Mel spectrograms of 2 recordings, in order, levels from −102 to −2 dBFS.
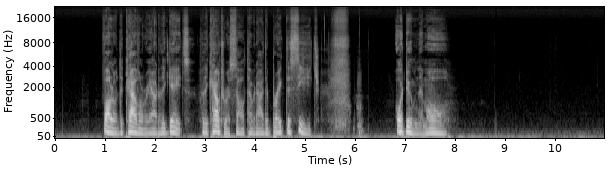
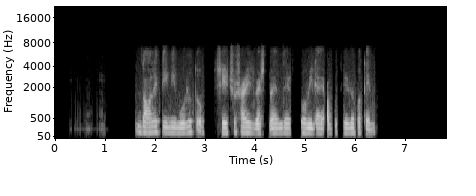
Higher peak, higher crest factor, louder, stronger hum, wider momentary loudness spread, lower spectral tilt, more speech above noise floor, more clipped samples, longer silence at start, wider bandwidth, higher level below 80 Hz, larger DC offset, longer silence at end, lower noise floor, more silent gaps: about the same, -10 dBFS vs -12 dBFS; about the same, 22 dB vs 20 dB; about the same, -31 LUFS vs -31 LUFS; neither; first, 16 LU vs 6 LU; second, -6 dB/octave vs -7.5 dB/octave; second, 31 dB vs 38 dB; neither; second, 0.95 s vs 1.6 s; first, over 20 kHz vs 7.2 kHz; first, -50 dBFS vs -72 dBFS; neither; second, 0.4 s vs 1.45 s; second, -61 dBFS vs -68 dBFS; second, none vs 3.00-3.17 s, 4.75-4.91 s, 5.65-5.69 s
